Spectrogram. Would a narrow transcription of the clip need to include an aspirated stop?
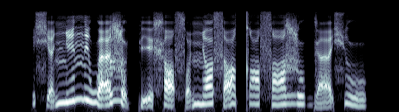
no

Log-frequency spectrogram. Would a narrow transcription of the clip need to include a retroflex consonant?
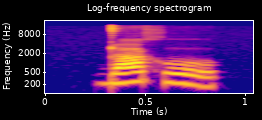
yes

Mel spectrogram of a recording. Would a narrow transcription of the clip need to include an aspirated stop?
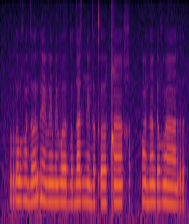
no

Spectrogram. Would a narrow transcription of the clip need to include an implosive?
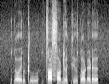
yes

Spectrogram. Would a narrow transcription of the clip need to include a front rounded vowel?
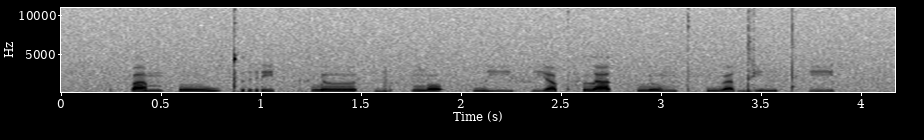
no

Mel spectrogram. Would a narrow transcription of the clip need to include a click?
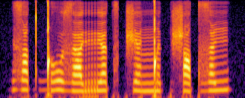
yes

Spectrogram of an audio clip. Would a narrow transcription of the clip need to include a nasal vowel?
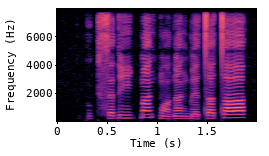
yes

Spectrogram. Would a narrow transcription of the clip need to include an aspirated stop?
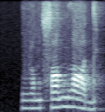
no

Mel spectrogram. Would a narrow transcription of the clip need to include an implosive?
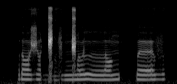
no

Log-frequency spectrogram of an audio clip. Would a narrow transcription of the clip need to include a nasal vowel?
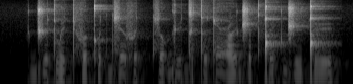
no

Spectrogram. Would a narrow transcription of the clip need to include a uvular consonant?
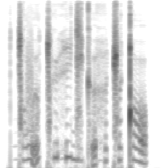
no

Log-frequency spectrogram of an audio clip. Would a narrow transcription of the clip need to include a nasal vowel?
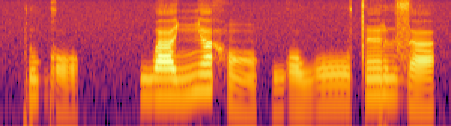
yes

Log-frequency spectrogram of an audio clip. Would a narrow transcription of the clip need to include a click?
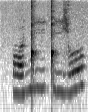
yes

